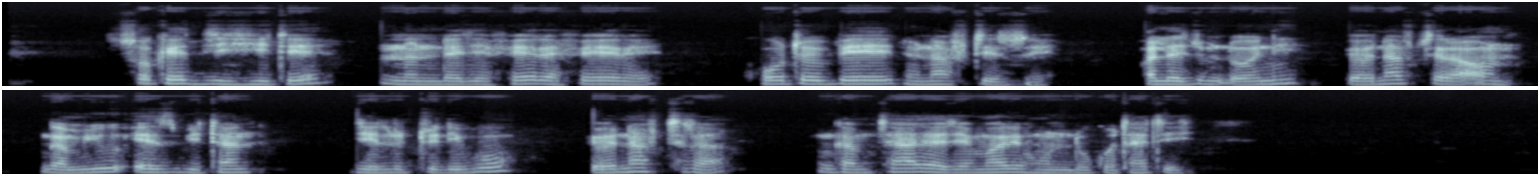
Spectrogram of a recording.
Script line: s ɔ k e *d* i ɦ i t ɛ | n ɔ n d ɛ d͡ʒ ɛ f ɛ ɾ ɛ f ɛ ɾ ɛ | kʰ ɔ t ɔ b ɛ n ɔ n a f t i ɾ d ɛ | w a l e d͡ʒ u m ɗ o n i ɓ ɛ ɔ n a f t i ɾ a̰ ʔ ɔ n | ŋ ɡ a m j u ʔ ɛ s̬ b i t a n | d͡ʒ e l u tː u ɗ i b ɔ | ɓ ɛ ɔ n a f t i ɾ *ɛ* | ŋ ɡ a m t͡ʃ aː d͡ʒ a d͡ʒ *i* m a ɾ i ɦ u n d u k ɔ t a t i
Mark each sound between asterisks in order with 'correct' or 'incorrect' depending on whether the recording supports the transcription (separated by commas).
incorrect, incorrect, incorrect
